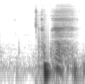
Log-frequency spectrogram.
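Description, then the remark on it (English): A quiet sip of water: a soft knock of a cup against lips, then a brief airy slurp and swallow lasting under a second, with no talking. “I'll take a sip of water.”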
